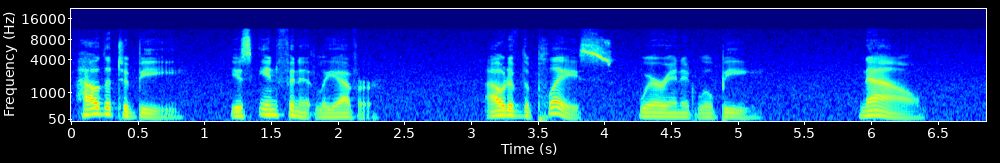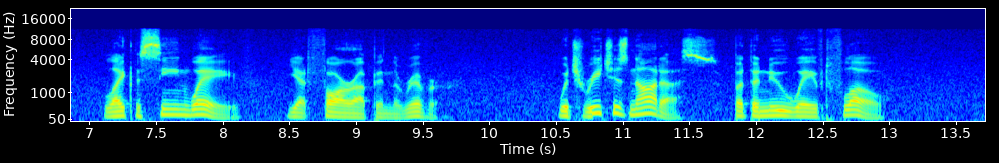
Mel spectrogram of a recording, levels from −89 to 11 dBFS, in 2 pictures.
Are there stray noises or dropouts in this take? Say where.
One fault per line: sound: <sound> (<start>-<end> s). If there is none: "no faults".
no faults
